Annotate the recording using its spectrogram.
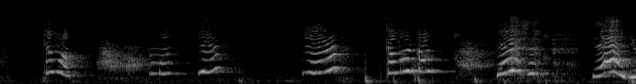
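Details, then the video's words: A tiny Pomeranian puppy, afraid to step down from a step, gives high, thin yapping barks and whiny yips while a woman coaxes it encouragingly. "pomeranian puppy barking afraid steps adorable bark cute sounds"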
